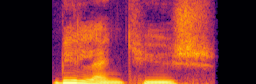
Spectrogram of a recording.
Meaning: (adjective) keyboard (having a keyboard); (noun) keyboardist (musician who plays the keyboard)
- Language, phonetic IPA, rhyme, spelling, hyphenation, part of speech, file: Hungarian, [ˈbilːɛɲcyːʃ], -yːʃ, billentyűs, bil‧len‧tyűs, adjective / noun, Hu-billentyűs.ogg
